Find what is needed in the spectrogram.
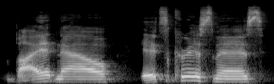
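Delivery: drawn out slowly, leaning on each word; slow insistent pitch. Retold or imitated. Kim urging a hesitant customer to buy, slow and insistent. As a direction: slowly press the holiday urgency. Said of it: "Kim said it".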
